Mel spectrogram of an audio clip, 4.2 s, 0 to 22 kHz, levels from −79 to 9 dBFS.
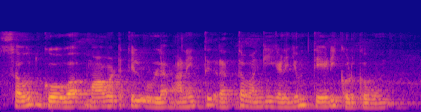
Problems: none marked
